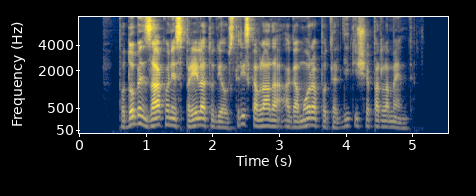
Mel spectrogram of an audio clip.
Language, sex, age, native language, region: Slovenian, male, 30-49, Slovenian, Savinja region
